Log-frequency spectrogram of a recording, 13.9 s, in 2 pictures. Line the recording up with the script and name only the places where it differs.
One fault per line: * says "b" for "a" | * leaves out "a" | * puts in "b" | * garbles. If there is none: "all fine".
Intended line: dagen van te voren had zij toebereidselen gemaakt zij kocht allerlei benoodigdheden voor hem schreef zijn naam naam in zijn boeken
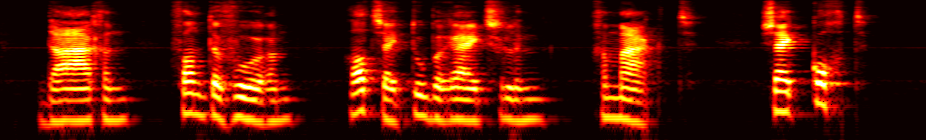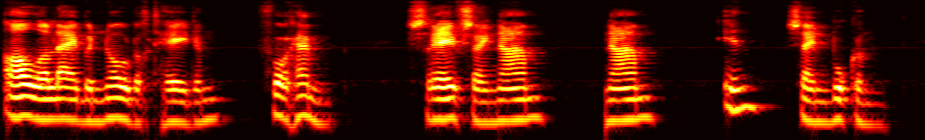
all fine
